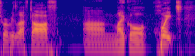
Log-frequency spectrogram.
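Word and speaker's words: Hoecht: That's what I'm going to call him that because people want to say his name is Michael Hockett. I've seen so many. It's Michael Hoyt.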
